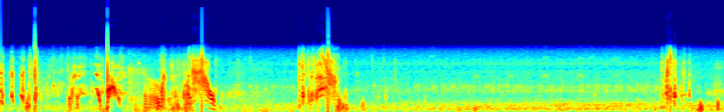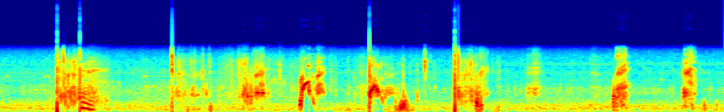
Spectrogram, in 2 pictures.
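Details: A Boston Terrier barking at electronics gives short, sharp, slightly honking barks in irregular bursts over a low steady hum.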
